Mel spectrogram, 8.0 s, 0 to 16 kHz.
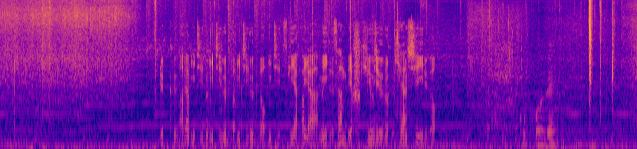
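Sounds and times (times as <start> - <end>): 
fish grilling in a video game: 0.0 - 5.3
speech: 2.0 - 5.8, 6.5 - 7.2.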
